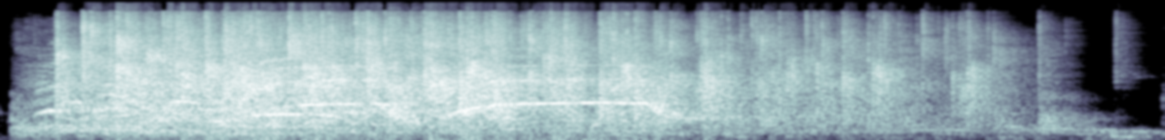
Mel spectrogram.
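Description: An audience at a festival performance of new trans and nonbinary work claps loudly and steadily, with some voices mixed in, before the applause tapers off.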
